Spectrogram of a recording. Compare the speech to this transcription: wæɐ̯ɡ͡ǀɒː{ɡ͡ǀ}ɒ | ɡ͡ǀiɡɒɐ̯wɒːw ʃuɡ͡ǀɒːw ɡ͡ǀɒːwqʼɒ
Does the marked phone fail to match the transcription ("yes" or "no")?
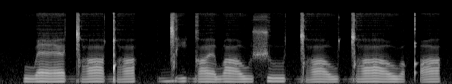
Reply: yes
